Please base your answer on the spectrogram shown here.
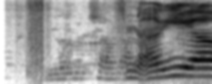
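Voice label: "nǎi niú", Mandarin Chinese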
